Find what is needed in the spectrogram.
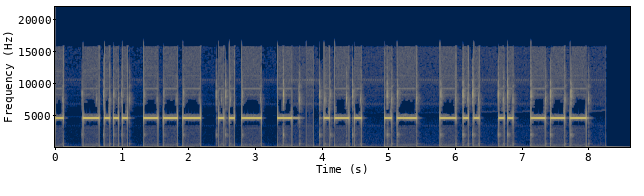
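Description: Morse code keyed on a straight key, sounding as a high-pitched sidetone in short and long beeps with a click at the start and end of each. The beeps spell out "ABOUT RADIO" letter by letter.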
